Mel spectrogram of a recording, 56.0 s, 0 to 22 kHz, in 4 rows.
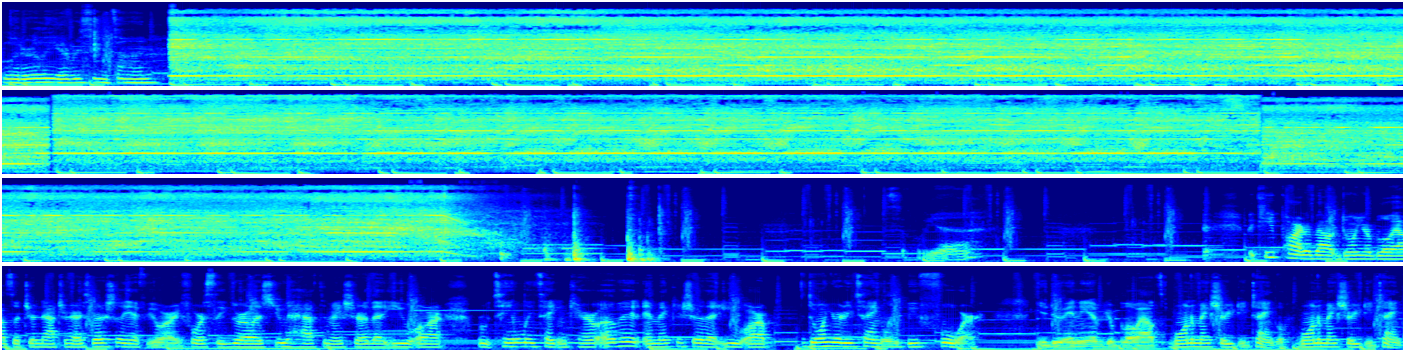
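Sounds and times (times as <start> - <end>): hair dryer brush blowing: 1.7 - 34.6.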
